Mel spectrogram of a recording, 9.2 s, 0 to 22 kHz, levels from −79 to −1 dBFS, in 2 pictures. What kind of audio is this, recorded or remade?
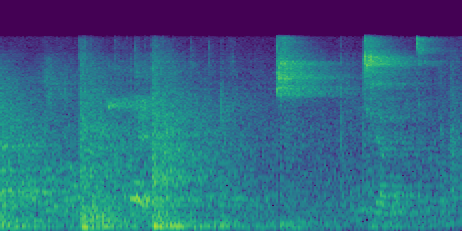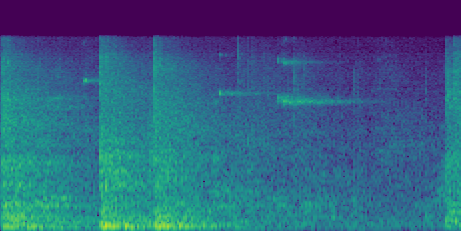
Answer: remade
